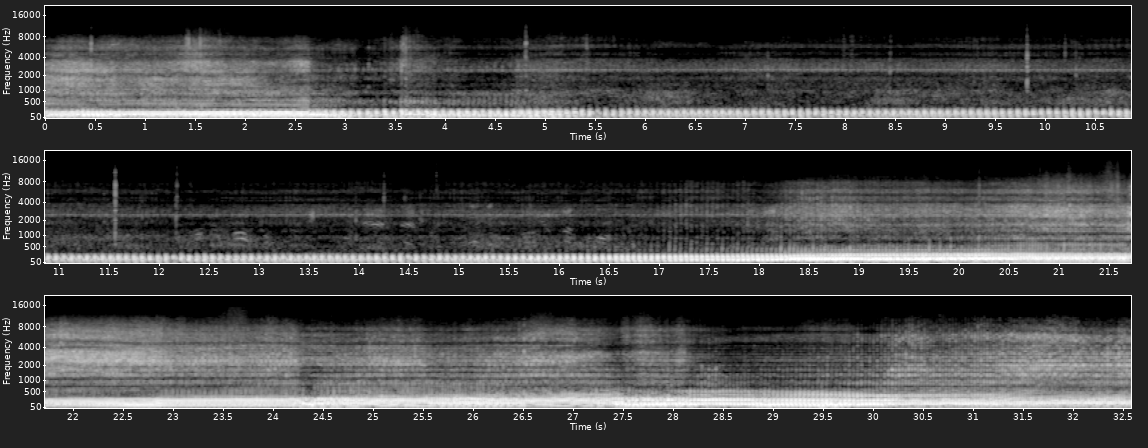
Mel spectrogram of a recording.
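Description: Quad bike (ATV) engines: loud for the first few seconds, then a lower, steady running, as of machines idling, then revving up and down repeatedly from a little past halfway as a quad churns through deep mud.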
